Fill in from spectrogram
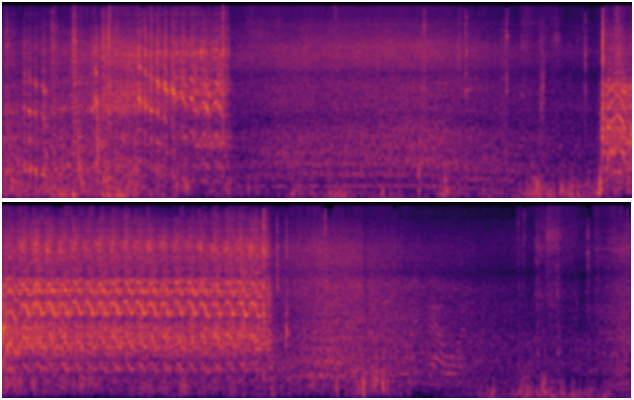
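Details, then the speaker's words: Cody Smith Motorsports Oldsmobile Cutlass race car on a Holley Terminator setup, running a fresh tune file: cranks and catches quickly, then a fairly steady lope with throttle blips, sounding much better and healthy. "that sounds a lot better that's better looks like you had it figured out"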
